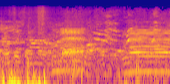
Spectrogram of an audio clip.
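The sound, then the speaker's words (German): Lambs bleat in a stall, giving a few high, wavering cries that overlap one another, while people talk alongside them. “Und zwar sehen wir jetzt hier ganz viele kleine Lämmchen rumtouren.”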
